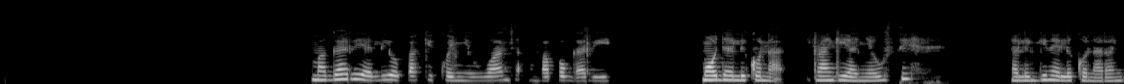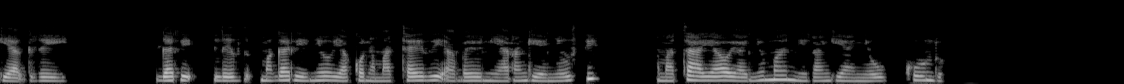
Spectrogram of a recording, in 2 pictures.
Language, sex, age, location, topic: Swahili, female, 25-35, Kisumu, finance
